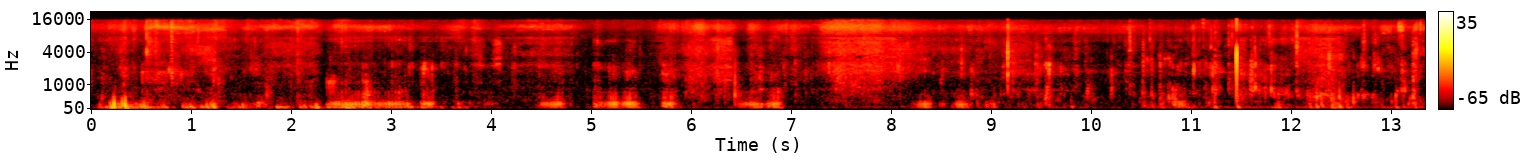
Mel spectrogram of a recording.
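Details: Boxer dog named Makica during feeding, giving low, throaty grunting and growl-like bursts in short clusters, strongest over the first seven seconds, then softer scattered snuffles and clicks.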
